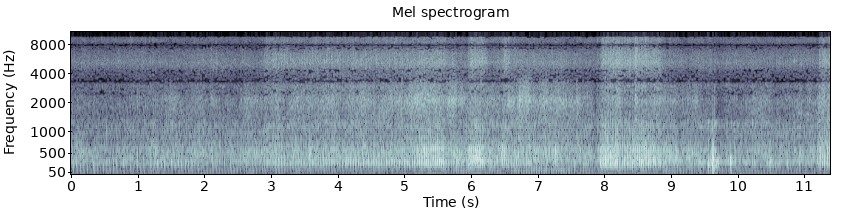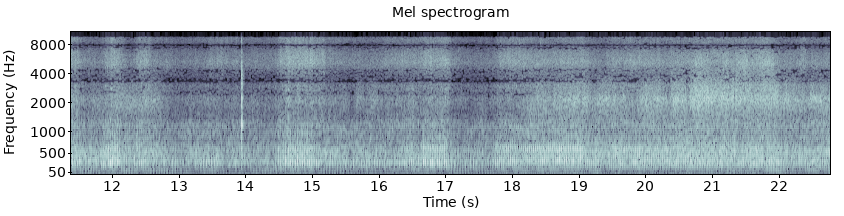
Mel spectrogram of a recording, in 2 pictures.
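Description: Dirt bike engine heard from an onboard camera, the throttle opening and closing in repeated surges of a second or two as the bike winds along the trail. A single sharp knock comes about fourteen seconds in.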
